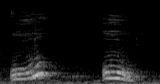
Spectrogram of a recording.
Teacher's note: उ बड़ाऊ ओष्ठ से, यानी हमारे होठों को छूते हैं। जैसे हम बोल के देखें, उ हमारे क्या शेप आई, होठों पे शेप आई ना, हमारे लिप्स पर, ओष्ठ।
